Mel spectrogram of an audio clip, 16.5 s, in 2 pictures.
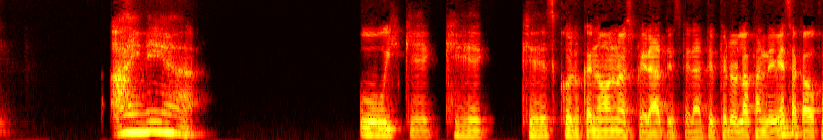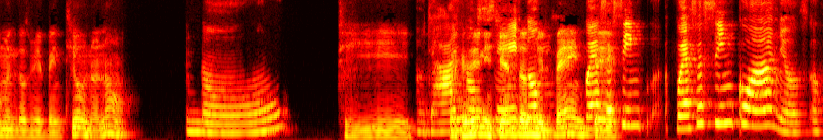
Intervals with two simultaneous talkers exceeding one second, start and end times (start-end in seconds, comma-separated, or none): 12.4-14.6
